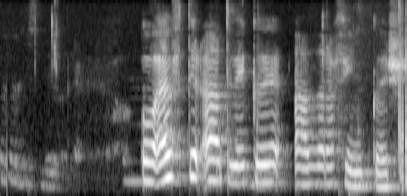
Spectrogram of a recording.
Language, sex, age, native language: Icelandic, female, 8, Icelandic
